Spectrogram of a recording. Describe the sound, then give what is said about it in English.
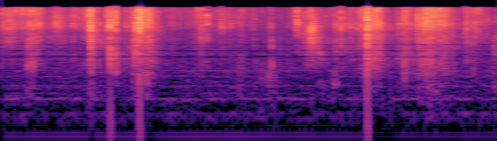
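Packaging around a printed user's manual is torn open and crinkled, a faint, rustling crackle broken by a few sharp snaps and rips. “And finally, we have an actual hard copy of the user's manual in the box. And we take that open, so let's rip that open.”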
